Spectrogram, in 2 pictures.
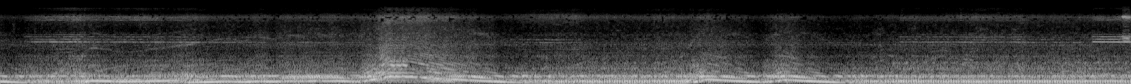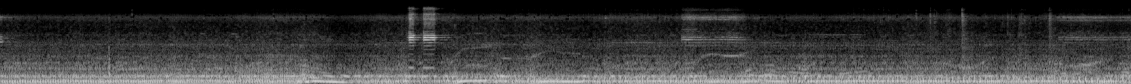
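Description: Kawasaki Z900's inline-four engine running under way, its revs rising and falling in short blips a few times. Vehicle horns honk briefly several times over it.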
